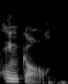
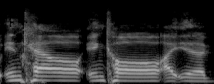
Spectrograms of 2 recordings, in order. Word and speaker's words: Incal: If you spell Inkle. INCAL. So Inkal, there's different pronunciations.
